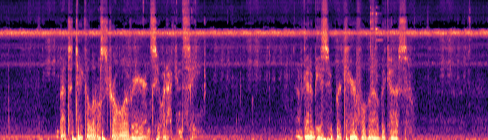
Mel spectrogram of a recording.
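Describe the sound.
Cicadas chirp at night in a steady, high, unbroken drone that runs through the whole stretch beneath a person talking in a low voice.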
